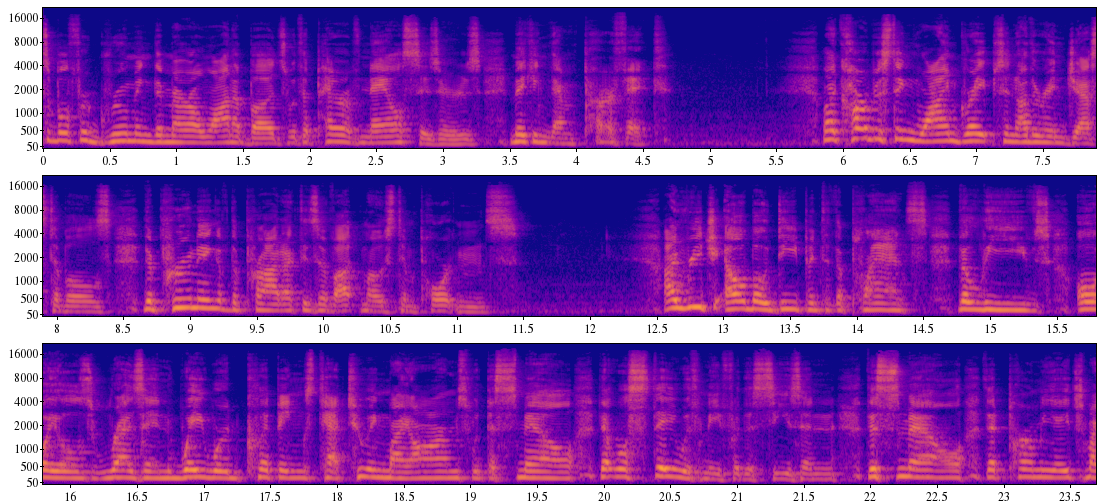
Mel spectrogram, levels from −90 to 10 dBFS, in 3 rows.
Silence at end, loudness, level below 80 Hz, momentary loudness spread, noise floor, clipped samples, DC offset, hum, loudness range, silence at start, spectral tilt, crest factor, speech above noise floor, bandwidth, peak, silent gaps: 0 s; -26 LUFS; -76 dBFS; 11 LU; -59 dBFS; under 0.1%; under 0.1%; none; 5 LU; 0 s; -4.5 dB/octave; 20 dB; 33 dB; 18 kHz; -6 dBFS; none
